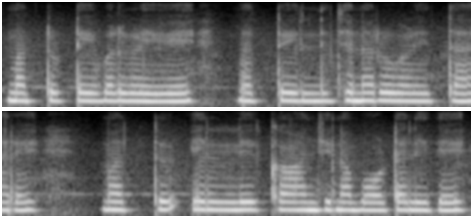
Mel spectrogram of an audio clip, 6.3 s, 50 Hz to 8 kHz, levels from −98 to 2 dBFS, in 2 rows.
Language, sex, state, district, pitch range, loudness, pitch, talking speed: Kannada, female, Karnataka, Bidar, 220-230 Hz, -13 LUFS, 225 Hz, 95 wpm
